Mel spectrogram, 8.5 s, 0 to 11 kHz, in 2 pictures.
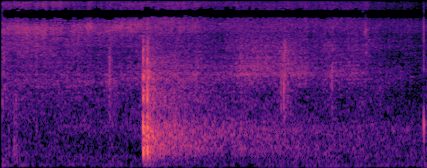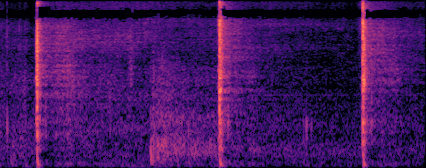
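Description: Fireworks going off: one loud boom about 1.5 s in that fades away slowly, then three sharp cracks over the last few seconds, with a few smaller pops between.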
